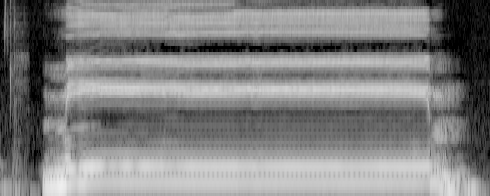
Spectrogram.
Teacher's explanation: মিম, আমি আয়না দিয়ে বলছি মিম, শুরুতেও ঠোঁট লাগবে, শেষও ঠোঁট লেগে যাবে। মা মা মা মি মা মু, এভাবে মিম।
